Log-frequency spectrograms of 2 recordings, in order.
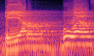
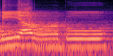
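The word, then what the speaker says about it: ليربوا: maupun waqaf ya jadi liar Bua Fi tapi ketika waqaf liyarbu bukan liarbua salah Kalau diteruskan liar Bua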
